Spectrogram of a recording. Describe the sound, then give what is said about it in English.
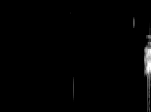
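A single sharp yip from a tiny dog breaks the silence right at the end, short and loud, with nothing else audible before it. “My tiny dog is really excited to talk about the Bucks.”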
